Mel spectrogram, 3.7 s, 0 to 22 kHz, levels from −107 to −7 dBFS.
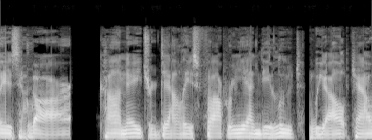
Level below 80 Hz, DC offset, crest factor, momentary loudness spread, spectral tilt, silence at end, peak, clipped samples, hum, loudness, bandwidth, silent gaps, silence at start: -38 dBFS; under 0.1%; 14 dB; 4 LU; -6 dB/octave; 0 s; -4 dBFS; under 0.1%; none; -19 LUFS; 10.5 kHz; 0.74-0.95 s; 0 s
